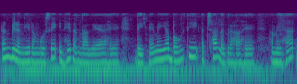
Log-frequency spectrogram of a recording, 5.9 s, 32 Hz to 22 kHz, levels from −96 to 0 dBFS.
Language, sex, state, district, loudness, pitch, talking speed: Hindi, female, Maharashtra, Pune, -40 LUFS, 165 Hz, 180 wpm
